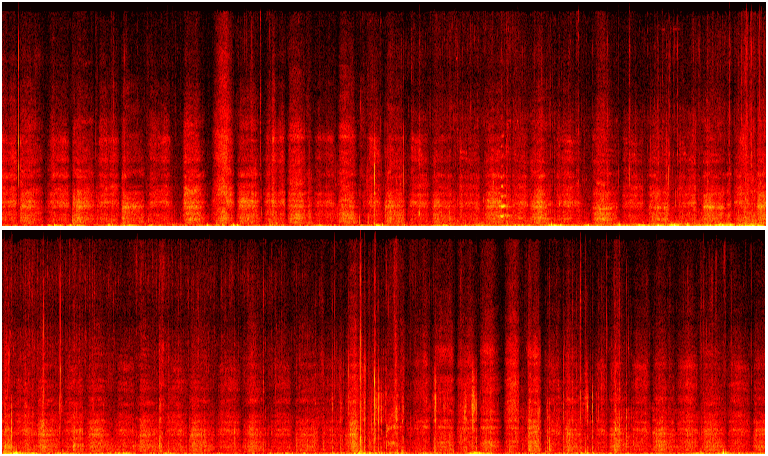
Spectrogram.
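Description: Mountain bike ridden fast over a bumpy dirt forest trail: the bike rattles and knocks irregularly over roots and ruts, tyres run on the dirt, and wind rumbles on the camera microphone.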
